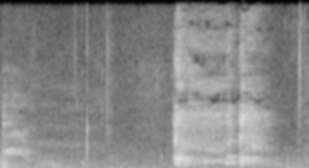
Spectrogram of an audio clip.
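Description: A man coughing twice in quick succession, a little past halfway.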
